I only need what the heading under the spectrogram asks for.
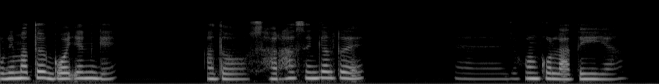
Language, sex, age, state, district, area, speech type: Santali, female, 18-30, West Bengal, Bankura, rural, spontaneous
